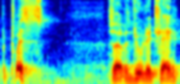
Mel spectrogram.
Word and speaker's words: Pertwee: They couldn't pronounce it, so the illiterate English pronounced it Pertwee.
